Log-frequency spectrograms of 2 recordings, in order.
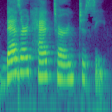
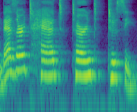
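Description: First: Slow, linked "Desert had turned to sea" with final T and D held back; unreleased stops. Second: Every final T and D popped in "desert had turned to sea"; word by word, release each stop in "desert had turned to sea"; over-released consonants. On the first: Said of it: "uma aula de consoantes oclusivas". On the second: Teacher showing what to avoid, "desert had turned to sea" with every stop released. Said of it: "percebe que você não tem". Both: Shown as a demonstration.

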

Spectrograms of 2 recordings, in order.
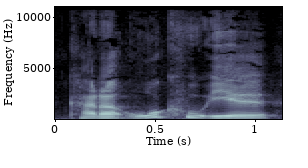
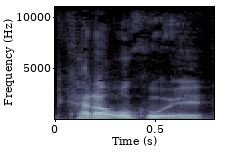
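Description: First: "Karaoke-El" drawn out slowly, every syllable stressed; slow emphatic name. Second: Said in the usual way. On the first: Shown as a demonstration. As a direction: stretch out "Karaoke-El" slowly, like a title.

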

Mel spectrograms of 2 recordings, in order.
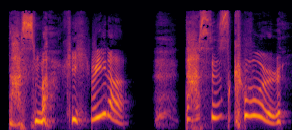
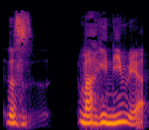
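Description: First: Much higher, slow and beaming; elated. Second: Said in the usual way. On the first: Retold or imitated. Runner crossing the finish line, elated and higher. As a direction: savour the win, drawn out. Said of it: "und du denkst dir". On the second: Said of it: "denkst du dir".

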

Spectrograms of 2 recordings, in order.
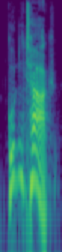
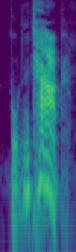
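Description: First: Bright, higher friendly greeting. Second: Croaking. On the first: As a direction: greet him kindly and openly. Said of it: "erwiderte Saskia freundlich". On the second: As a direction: croak it out like an old shopkeeper. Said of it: "krächzte sie". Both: A narrator's reading.

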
